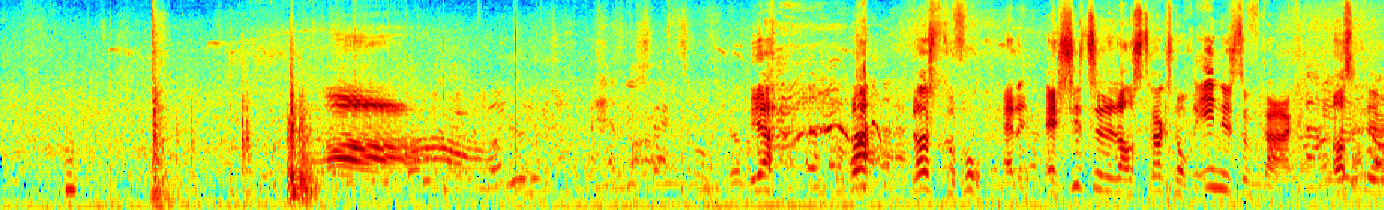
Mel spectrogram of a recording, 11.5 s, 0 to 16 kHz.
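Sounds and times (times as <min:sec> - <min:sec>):
voices: 0:00.0 - 0:11.5
speech: 0:00.5 - 0:00.8, 0:06.1 - 0:11.5
door closing on an outdoor path with a wind-telephone artwork: 0:00.5 - 0:04.1
laughter: 0:01.6 - 0:11.5.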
